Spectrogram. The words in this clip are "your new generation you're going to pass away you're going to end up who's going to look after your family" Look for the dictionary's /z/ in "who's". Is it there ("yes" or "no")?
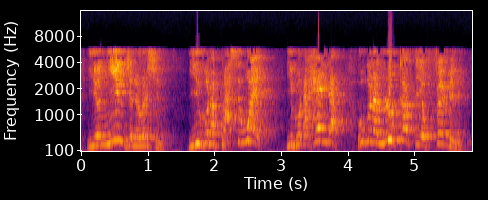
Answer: no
